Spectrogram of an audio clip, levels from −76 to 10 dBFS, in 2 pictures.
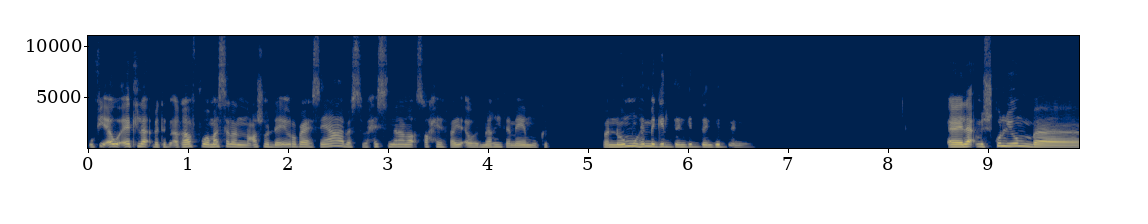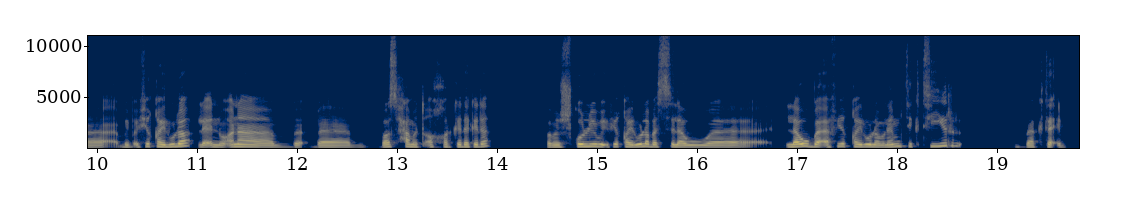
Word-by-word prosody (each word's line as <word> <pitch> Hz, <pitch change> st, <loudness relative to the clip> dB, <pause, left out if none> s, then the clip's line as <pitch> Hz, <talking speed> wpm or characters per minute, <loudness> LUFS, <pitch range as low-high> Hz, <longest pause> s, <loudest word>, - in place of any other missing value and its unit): وفي 185 Hz, -, -1 dB
أوقات 225 Hz, 0 st, +3 dB
لأ 225 Hz, 0 st, +2 dB
بتبقى 185 Hz, 0 st, -4 dB
غفوة 210 Hz, +2 st, +1 dB
مثلًا 200 Hz, -3 st, 0 dB
10 200 Hz, +1 st, -3 dB
دقايق 190 Hz, +2 st, -1 dB
ربع 205 Hz, -2 st, 0 dB
ساعة 220 Hz, +9 st, -2 dB
بس 180 Hz, -5 st, -8 dB
باحس 210 Hz, +5 st, -10 dB
إن 195 Hz, -, -1 dB
أنا 195 Hz, 0 st, -1 dB
لأ -, -, -2 dB
صاحية 195 Hz, 0 st, -8 dB
فايقة 180 Hz, 0 st, -2 dB
ودماغي 170 Hz, +2 st, -3 dB
تمام 170 Hz, 0 st, -2 dB
وكده. 155 Hz, -, -15 dB, 0.5 s
فالنوم 185 Hz, +6 st, +4 dB
مهم 220 Hz, -1 st, +3 dB
جدًا، 195 Hz, -3 st, 0 dB
جدًا، 185 Hz, -1 st, -3 dB
جدًا. 165 Hz, -5 st, -3 dB, 2.1 s
آآ 190 Hz, 0 st, +9 dB
لأ، 225 Hz, +3 st, +7 dB
مش 210 Hz, -1 st, -3 dB
كل 255 Hz, -1 st, +3 dB
يوم 240 Hz, -2 st, +2 dB
ب -, -, +4 dB, 0.8 s
بيبقى 170 Hz, 0 st, -7 dB
في 230 Hz, -, -2 dB
قيلولة 220 Hz, +3 st, +3 dB
لأنه 170 Hz, -2 st, -1 dB
أنا 185 Hz, -5 st, +2 dB
ب 150 Hz, 0 st, -7 dB
ب 155 Hz, -, -7 dB, 0.6 s
باصحى 190 Hz, +3 st, -1 dB
متأخر 190 Hz, +1 st, -5 dB
كده، 185 Hz, +2 st, -1 dB
كده، 220 Hz, +6 st, -2 dB, 0.5 s
فمش 165 Hz, +1 st, -3 dB
كل 215 Hz, 0 st, +5 dB
يوم 220 Hz, -1 st, +2 dB
بيبقى 190 Hz, -, +2 dB
في 210 Hz, -, -2 dB
قيلولة 200 Hz, +2 st, +2 dB
بس 190 Hz, -1 st, -4 dB
لو 165 Hz, -2 st, 0 dB, 0.7 s
لو 205 Hz, +5 st, +6 dB
بقى 205 Hz, -3 st, +2 dB
في 230 Hz, -, -3 dB
قيلولة 195 Hz, -5 st, +2 dB
ونمت 210 Hz, +7 st, -2 dB
كتير 245 Hz, +6 st, -5 dB, 0.6 s
باكتئب، 165 Hz, -3 st, -3 dB
195 Hz, 175 wpm, -21 LUFS, 175-215 Hz, 2.1 s, آآ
